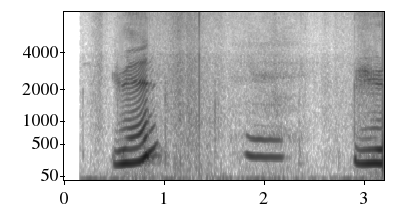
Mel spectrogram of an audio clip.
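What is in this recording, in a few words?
"yun2", Mandarin Chinese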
